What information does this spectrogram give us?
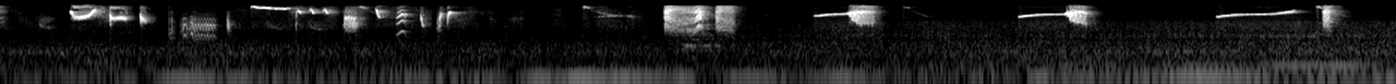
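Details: Long-tailed shrike in a rich, varied song: quick bursts of high chirps, sharp clicks and short rising whistles, some in fast clusters and others spaced a second apart, over low steady background hum.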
